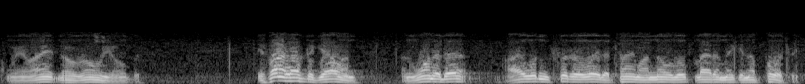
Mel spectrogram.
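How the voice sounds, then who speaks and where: An actor playing a laconic young cowboy who talks in a slow, folksy rural drawl, in a 1930s radio drama. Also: male voice, fairly low pitch, breathy edge. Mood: opinionated. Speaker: lead actor in a radio play. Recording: tinny 1930s radio broadcast with faint hiss.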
